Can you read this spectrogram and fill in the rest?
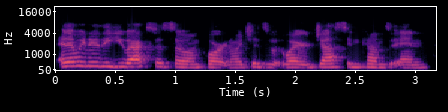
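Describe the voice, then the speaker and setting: A woman's voice: medium pitch, quick pace, lo-fi sound. Emphatic, talkative woman in casual conversation. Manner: talkative, emphatic, repeatedly tags points with "right?". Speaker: company founder.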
